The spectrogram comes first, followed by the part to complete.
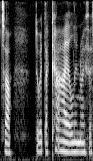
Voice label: "cael", Welsh

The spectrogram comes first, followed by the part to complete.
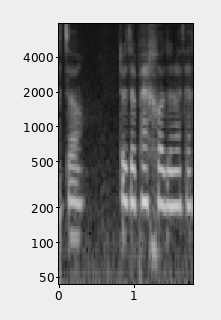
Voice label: "pechod", Welsh

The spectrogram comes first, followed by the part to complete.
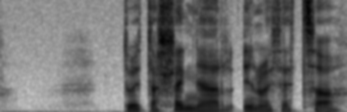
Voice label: "llengar", Welsh

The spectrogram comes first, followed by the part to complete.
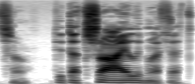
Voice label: "traul", Welsh

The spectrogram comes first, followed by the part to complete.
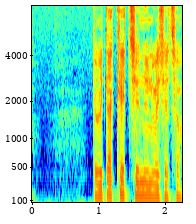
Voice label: "cetyn", Welsh

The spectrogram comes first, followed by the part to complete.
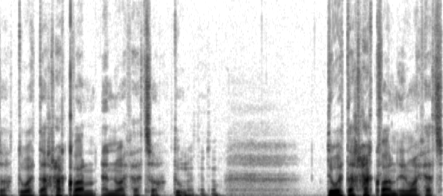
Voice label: "ragfarn", Welsh

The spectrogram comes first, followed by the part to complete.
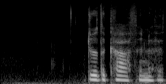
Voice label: "cath", Welsh

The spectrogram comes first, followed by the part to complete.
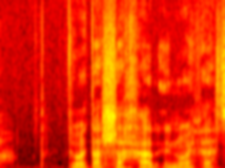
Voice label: "llachar", Welsh

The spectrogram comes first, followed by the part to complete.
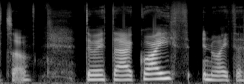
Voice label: "gwaith", Welsh

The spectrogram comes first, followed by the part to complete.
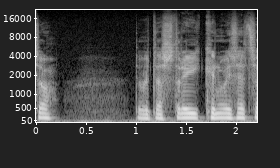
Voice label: "streic", welsh

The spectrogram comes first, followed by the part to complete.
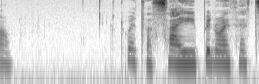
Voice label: "saib", Welsh

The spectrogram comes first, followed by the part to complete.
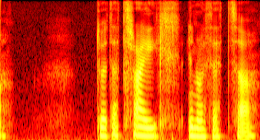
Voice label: "traill", Welsh

